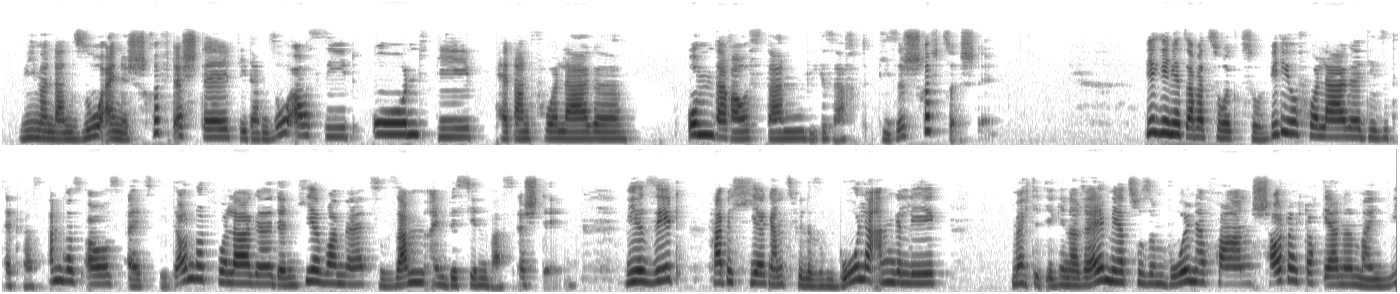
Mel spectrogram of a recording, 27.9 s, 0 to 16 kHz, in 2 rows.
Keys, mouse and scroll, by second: 4.5 click.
